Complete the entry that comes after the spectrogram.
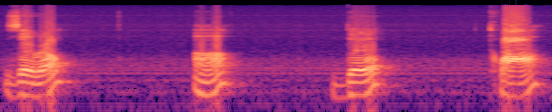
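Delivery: French numbers one at a time with long gaps; rising teacher prompts, leaving room to repeat; call-and-response counting. Shown as a demonstration. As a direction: count slowly for a class to echo. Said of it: "I'll go, you go, back and forth".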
